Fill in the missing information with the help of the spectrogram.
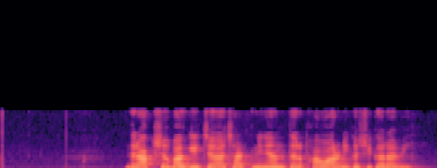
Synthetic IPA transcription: d̪ɾakʂəbʱaɡet͡ɕjat͡ɕʰaʈninənt̪əɾpʰaʋaɾɳ̃iːkəɕiːkəɾaʋḭː

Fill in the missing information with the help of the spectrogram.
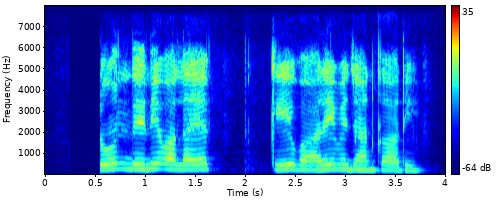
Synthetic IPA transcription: loːnd̪eːneʋaːlaɛ | kebaːɾemẽd͡ʒaːnkaːɾi

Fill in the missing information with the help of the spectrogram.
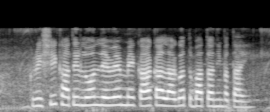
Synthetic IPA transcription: kɾɪʃiːkʰaːt̪ɪɾloːnleːʋeːmẽkãːkaːlaːɡoːt̪baːt̪ənĩːbət̪aːiː

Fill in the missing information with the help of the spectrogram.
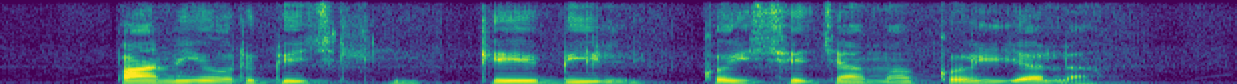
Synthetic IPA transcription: paːniɔːɾbid͡ʒlikebilkɔɪsed͡ʒamakɔjld͡ʒaːla̰

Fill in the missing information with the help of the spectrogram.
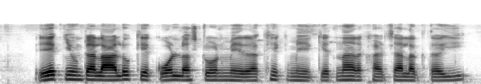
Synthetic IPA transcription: eːkjũːʈalaːlukekoːlːəsʈoːnmẽɾəkʰekmẽkɪt̪naɾkʰəɾt͡ʃaləɡt̪əi

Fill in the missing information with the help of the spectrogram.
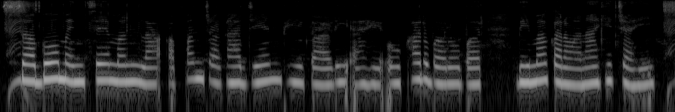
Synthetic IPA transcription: səbomənsemənlaʔəpənd͡ʒəɡʱad͡ʒenbʱiɡaɽiʔaɦeʔoːkʰəɾbəɾobəɾ | bimakəɾʋanaɦit͡ʃaːɦi

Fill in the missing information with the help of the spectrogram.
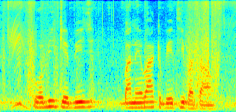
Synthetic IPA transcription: oːbʱikebid͡ʒ | bənebakebid̪ʱibət̪ao

